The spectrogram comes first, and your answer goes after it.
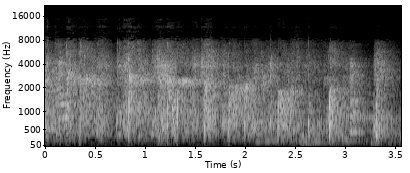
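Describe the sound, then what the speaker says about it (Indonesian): A classroom of students claps for presenting groups, a busy wash of overlapping hand claps with crowd murmur and voices underneath. "Tepuk tangan untuk kelompok 5 dan kelompok lainnya"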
